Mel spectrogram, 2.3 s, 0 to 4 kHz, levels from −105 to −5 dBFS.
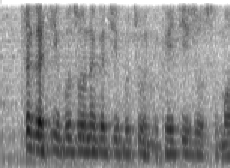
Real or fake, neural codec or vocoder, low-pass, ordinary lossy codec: fake; codec, 16 kHz, 0.4 kbps, LongCat-Audio-Codec; 3.6 kHz; none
